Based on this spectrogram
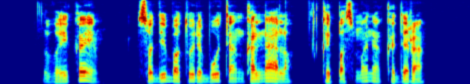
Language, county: Lithuanian, Kaunas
